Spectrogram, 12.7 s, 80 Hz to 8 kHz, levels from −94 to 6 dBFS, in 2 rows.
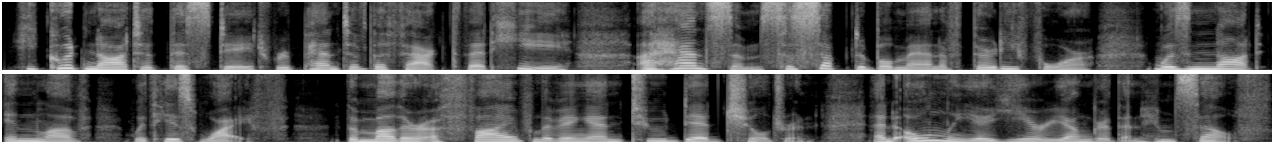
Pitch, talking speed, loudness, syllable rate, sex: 205 Hz, 200 wpm, -20 LUFS, 4.9 syllables/s, female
